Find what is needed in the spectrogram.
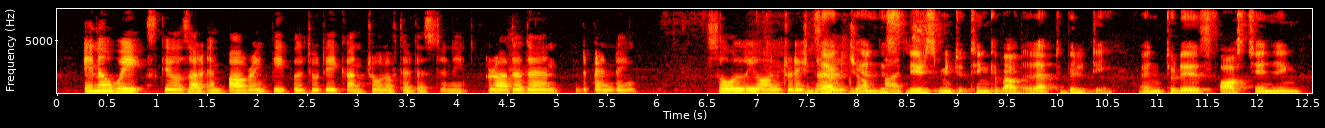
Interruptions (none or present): present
